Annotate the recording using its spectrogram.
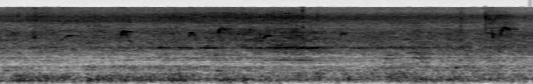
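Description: Steady outdoor background noise of distant traffic, with no distinct events.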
